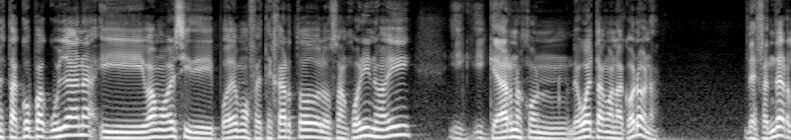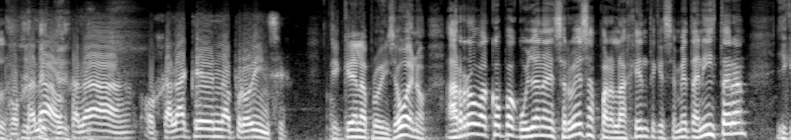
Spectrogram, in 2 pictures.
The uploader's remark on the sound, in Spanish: Charlamos por teléfono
